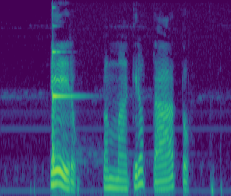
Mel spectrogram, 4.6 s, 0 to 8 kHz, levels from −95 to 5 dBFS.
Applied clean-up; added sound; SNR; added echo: none; Harp; 3 dB; none.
